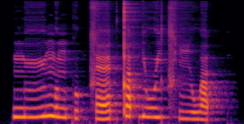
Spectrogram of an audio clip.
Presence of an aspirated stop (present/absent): present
